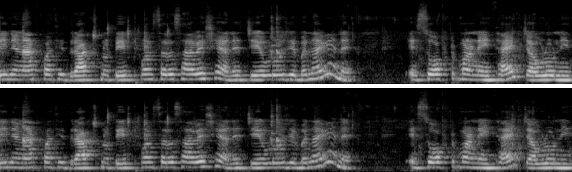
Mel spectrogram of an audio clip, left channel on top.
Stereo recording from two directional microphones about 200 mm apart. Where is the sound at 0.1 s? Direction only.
40° left (ahead or behind).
